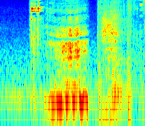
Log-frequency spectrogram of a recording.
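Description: A horse whinnies in Dragon Age: Inquisition, one clear, wavering neigh that rises and falls near the listener, with faint rustling or hoof-like movement before and after.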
